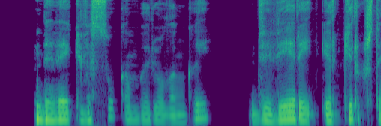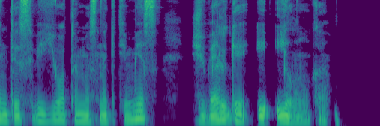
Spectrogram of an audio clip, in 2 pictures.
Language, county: Lithuanian, Utena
